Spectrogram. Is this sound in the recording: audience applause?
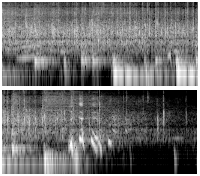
yes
